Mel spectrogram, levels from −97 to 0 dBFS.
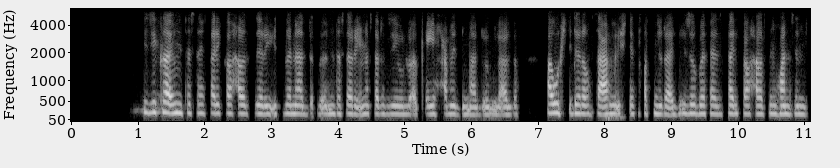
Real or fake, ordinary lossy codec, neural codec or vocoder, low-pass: fake; Opus, 24 kbps; codec, 24 kHz, 3 kbps, HILCodec; 5.4 kHz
